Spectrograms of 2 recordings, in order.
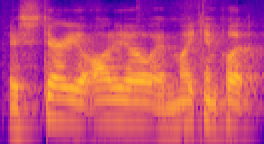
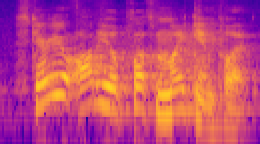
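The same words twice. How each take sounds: First: Said in the usual way. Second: Repeating it in disbelief, higher; sceptical, as if rereading the claim; incredulous. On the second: Real, not acted. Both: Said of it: "That is an interesting claim".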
